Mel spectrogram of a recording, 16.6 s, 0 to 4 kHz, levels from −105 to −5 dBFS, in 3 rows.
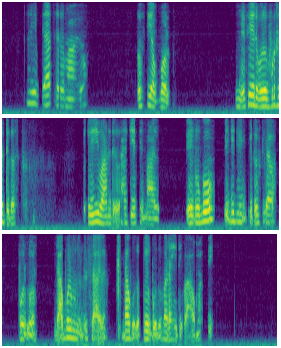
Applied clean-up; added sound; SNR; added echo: neural diffusion model UNIVERSE++.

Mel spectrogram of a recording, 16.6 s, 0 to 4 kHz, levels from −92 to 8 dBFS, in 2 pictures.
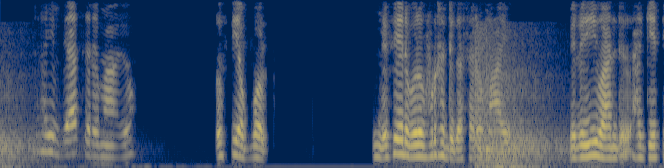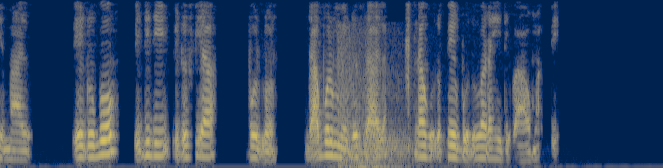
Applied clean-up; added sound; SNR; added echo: none; Boom; 16 dB; none.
